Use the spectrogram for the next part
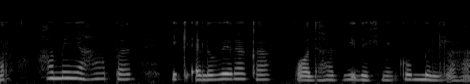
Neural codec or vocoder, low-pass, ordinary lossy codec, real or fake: codec, 16 kHz, 6 kbps, DAC; none; none; fake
